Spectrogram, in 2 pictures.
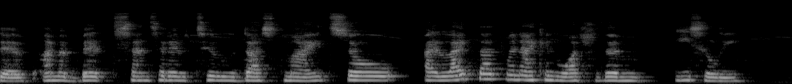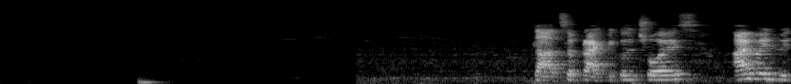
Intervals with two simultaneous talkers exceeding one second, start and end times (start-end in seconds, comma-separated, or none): none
